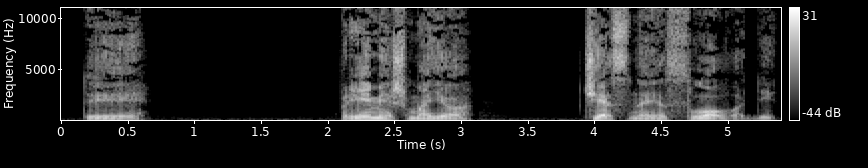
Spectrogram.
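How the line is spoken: Plain. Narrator (Russian): спросил рыцарь

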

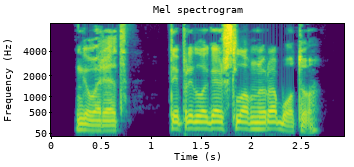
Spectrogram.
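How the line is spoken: Barbarian's rough voice. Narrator (Russian): грубым голосом начал варвар

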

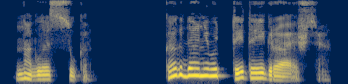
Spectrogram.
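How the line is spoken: Quiet remark. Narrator (Russian): Негромко обронил Денерф

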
